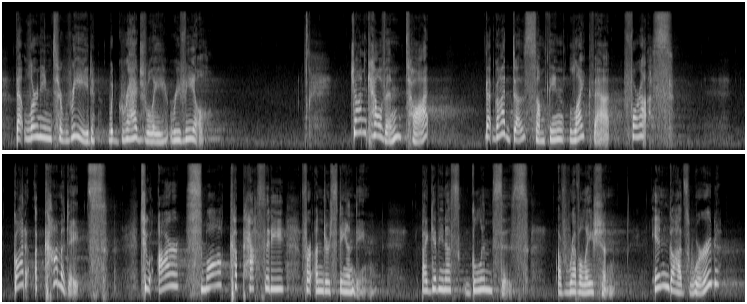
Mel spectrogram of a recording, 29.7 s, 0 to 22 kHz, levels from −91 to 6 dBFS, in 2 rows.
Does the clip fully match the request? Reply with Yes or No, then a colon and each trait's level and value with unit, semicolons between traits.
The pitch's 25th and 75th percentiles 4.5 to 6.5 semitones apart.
Yes: average, 4.9 semitones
